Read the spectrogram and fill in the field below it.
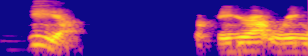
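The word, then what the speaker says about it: Gaea: Our next one, Gaia, G-A-E-A, pronounced Gaia.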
